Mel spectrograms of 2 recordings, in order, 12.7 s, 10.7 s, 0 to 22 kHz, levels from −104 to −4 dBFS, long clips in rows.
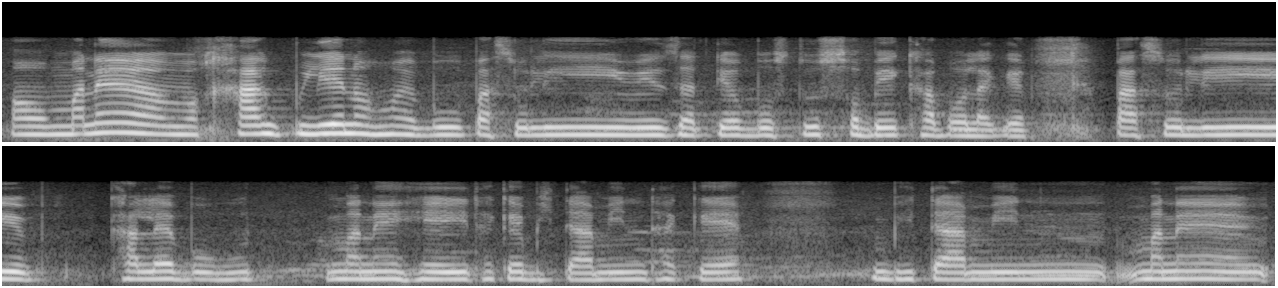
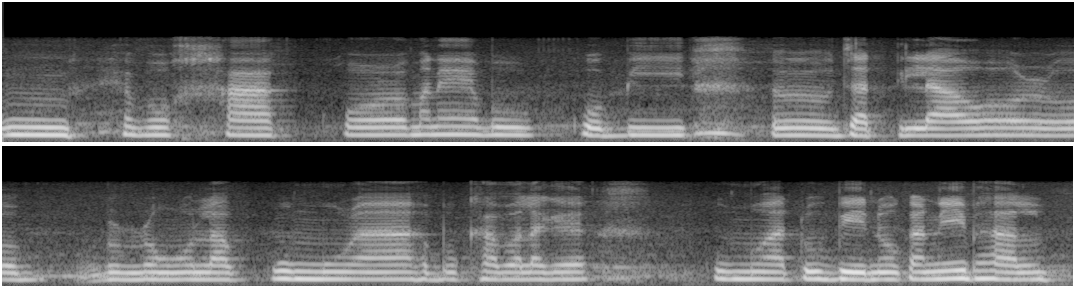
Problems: constant background noise, background conversations at intervals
